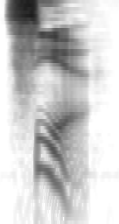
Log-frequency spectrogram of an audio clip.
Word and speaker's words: sere: This is S-E-R-E, pronounced sear.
